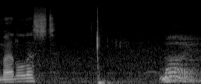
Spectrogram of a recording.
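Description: An arrow thuds into a target.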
